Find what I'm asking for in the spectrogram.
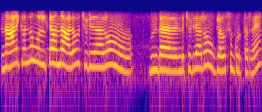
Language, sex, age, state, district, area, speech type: Tamil, male, 18-30, Tamil Nadu, Tiruchirappalli, rural, conversation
